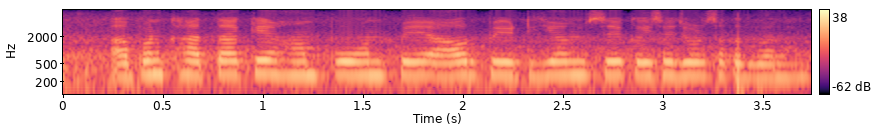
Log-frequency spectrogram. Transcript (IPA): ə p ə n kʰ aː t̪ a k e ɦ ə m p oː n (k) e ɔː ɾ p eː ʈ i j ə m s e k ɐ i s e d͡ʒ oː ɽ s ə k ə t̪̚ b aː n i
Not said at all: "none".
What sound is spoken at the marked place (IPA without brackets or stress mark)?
p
